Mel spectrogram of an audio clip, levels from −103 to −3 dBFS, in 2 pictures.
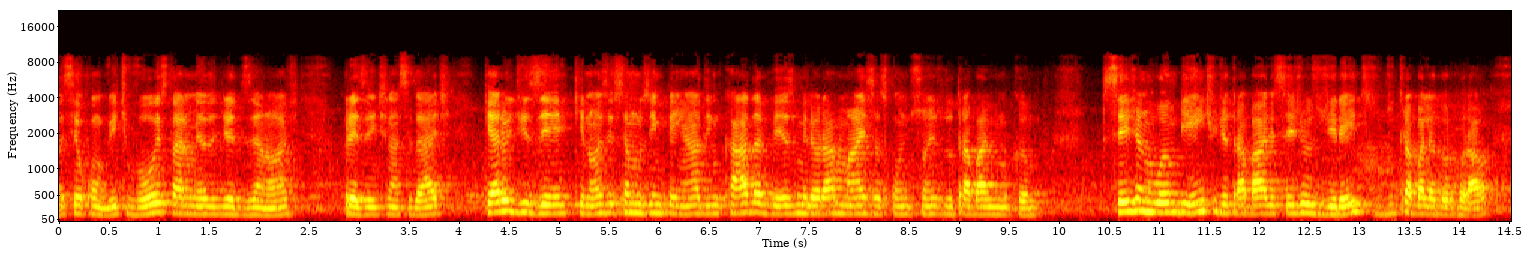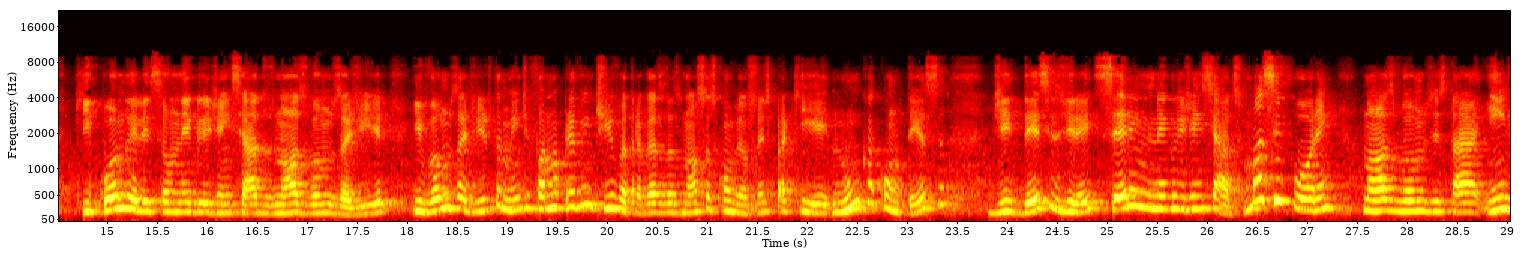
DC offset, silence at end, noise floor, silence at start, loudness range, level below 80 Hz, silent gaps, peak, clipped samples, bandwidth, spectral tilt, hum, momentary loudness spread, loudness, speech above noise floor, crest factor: under 0.1%; 0 s; -49 dBFS; 0 s; 4 LU; -70 dBFS; none; -8 dBFS; under 0.1%; 9.4 kHz; -5.5 dB/octave; none; 9 LU; -27 LUFS; 22 dB; 18 dB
